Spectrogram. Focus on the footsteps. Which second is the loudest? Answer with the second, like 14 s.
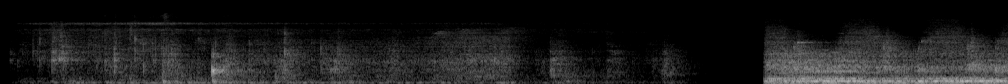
2 s.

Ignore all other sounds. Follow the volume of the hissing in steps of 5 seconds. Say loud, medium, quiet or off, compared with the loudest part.
quiet, loud.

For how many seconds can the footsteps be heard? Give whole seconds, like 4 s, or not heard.
7 s.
